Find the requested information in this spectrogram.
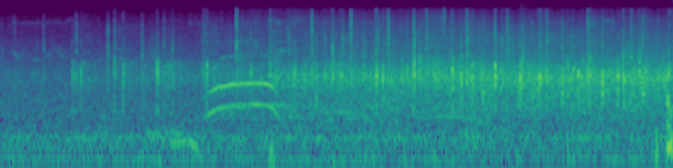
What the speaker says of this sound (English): I can just say I'm pausing for applause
